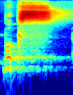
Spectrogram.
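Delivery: "books" with a long unvoiced S after K; S ending. Shown as a demonstration. Teacher gives example after unvoiced sounds, S on "books". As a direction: finish "books" on a clear hissed S. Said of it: "after unvoiced sounds".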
